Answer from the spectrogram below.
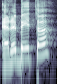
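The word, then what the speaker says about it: エレベーター: this let's see uh so ele beta that's elevator that is that is the per the same pronunciation as the English elevator so they invented an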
